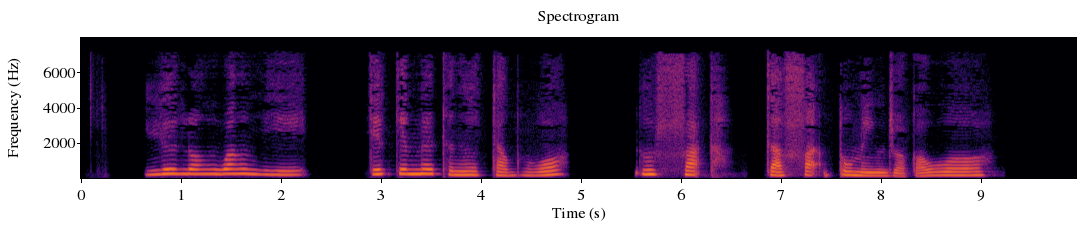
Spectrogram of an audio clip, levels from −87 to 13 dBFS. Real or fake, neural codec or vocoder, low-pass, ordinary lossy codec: fake; codec, 16 kHz, 0.5 kbps, FunCodec, trained on Chinese and English, 25 frames a second; 7.2 kHz; MP3, 32 kbps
